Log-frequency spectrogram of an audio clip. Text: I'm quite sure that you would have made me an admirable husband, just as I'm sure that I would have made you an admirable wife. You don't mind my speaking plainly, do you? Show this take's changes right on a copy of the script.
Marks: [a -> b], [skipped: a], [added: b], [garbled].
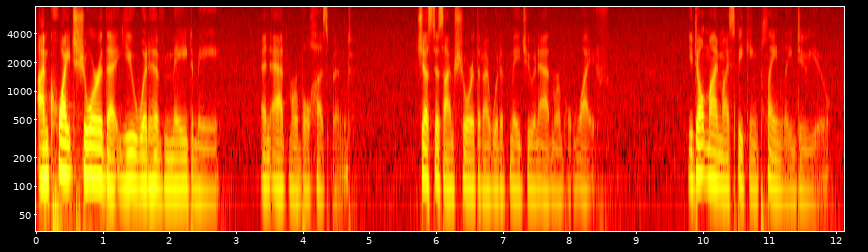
I'm quite sure that you would have made me an admirable husband, just as I'm sure that I would have made you an admirable wife. You don't mind my speaking plainly, do you?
